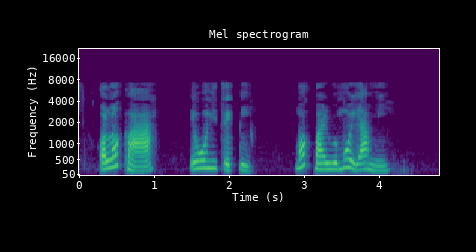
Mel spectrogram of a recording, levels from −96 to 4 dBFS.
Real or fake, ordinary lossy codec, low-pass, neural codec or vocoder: real; AAC, 32 kbps; 7.2 kHz; none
